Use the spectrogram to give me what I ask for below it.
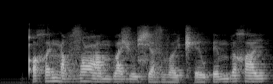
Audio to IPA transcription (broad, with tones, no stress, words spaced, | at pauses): qʼə˨χe˦ŋa˨v zˤə˦ʕa˧mba˧ʒu˨ ɕa˨zvɐ˨i̯ t͡ʃʼe˨u̯ ʔe˨˦mbe˦χa˦i̯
